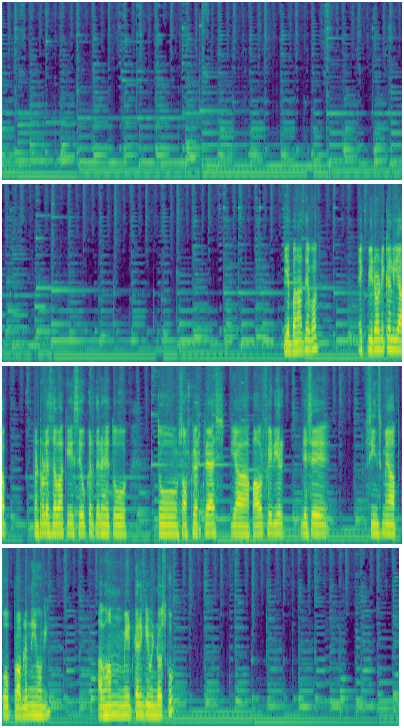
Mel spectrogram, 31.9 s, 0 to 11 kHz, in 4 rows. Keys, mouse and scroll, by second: 0.0 click, 1.7 click, 3.9 click, 5.8 middle click, 6.8 middle click, 7.4 ctrl+Tab, 8.4 ctrl+Tab, 9.3 middle click, 10.3 middle click, 10.7 ctrl+s, 12.3-14.9 typing, 15.0 Return, 15.1 middle click, 15.8 middle click, 16.2 scroll up 1, 16.4 scroll down 1, 17.0 Return, 17.5 click, 19.2 scroll down 1, 19.7 click, 20.2 scroll down 1, 20.8 ctrl+click, 21.2 ctrl+click, 21.5 ctrl+click, 21.6 scroll down 1, 23.9 click, 26.9 right click, 27.1 scroll up 1, 28.4 middle click, 29.5 middle click, 29.7 scroll down 1, 31.2 click, 31.5 scroll up 1.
